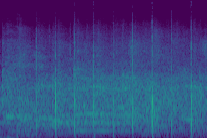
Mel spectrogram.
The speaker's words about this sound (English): Thank you for helping everyone to learn a new song today. Thanks for your clapping.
